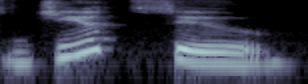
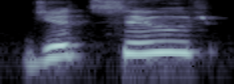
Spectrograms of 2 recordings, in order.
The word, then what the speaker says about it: Jyutsu: And it's Jyutsu. Jyutsu, like you think of jujitsu, the martial art, is J-I-T-S-U. That means technique.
